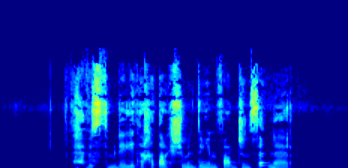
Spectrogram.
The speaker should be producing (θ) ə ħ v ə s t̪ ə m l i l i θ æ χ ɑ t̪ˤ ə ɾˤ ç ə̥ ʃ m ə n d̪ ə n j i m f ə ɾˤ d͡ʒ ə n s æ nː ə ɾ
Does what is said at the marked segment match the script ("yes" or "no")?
yes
